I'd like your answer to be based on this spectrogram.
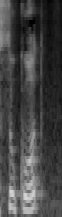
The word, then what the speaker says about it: сукот: У нее пишется так, оно произносится сукот.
